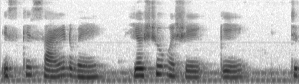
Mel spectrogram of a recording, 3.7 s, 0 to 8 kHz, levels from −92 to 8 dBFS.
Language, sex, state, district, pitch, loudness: Hindi, female, Punjab, Fazilka, 175 Hz, -17 LUFS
